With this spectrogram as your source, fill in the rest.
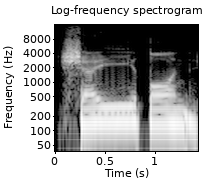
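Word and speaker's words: شيطان: tidak dihentak terlalu keras jangan auudzubillahim minasyaiton syai syai jangan tapi syaiton syaitan jadi biar lunak saja ya biar lebih rileks ketika baca ya-nya kemudian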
